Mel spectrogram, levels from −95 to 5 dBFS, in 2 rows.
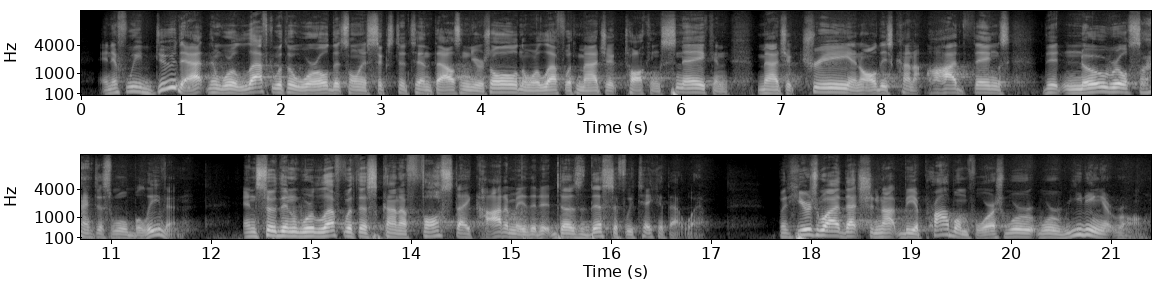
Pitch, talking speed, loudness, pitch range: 130 Hz, 220 wpm, -25 LUFS, 115-145 Hz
